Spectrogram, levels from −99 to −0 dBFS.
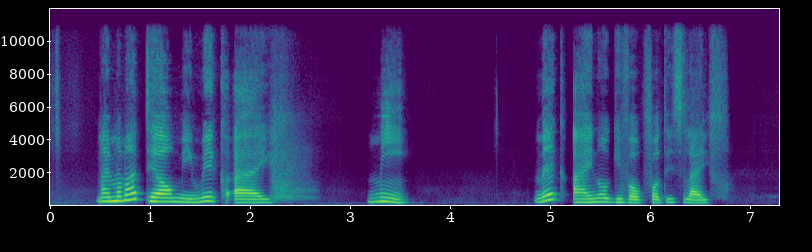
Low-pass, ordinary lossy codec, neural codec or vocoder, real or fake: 10.8 kHz; none; codec, 16 kHz in and 24 kHz out, 0.9 kbps, LongCat-Audio-Codec, fine tuned four codebook decoder; fake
